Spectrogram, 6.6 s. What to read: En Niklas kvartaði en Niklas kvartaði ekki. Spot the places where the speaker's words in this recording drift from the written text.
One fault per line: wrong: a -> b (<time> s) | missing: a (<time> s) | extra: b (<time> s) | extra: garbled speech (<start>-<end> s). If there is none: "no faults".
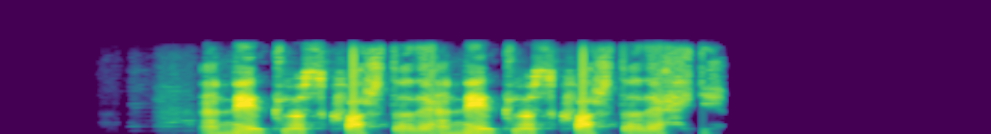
no faults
